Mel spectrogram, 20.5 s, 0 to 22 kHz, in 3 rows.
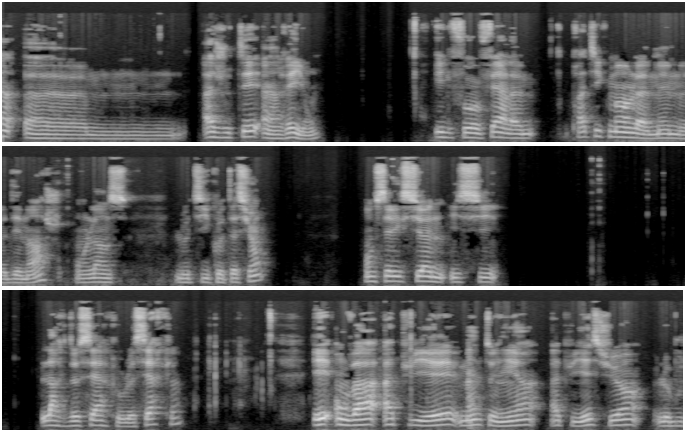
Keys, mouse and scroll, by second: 0.5 click, 1.0-1.4 scroll down 2, 1.4-1.9 scroll up 2, 7.3 click, 10.6 click, 12.7 click.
